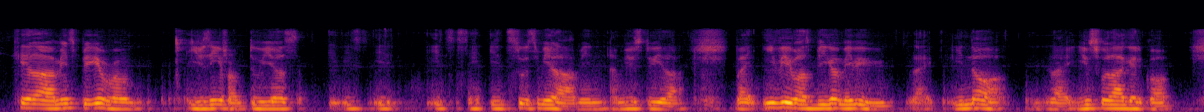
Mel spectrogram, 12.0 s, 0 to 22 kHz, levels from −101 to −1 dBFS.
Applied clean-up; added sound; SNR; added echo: neural separator model SepFormer DNS4.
